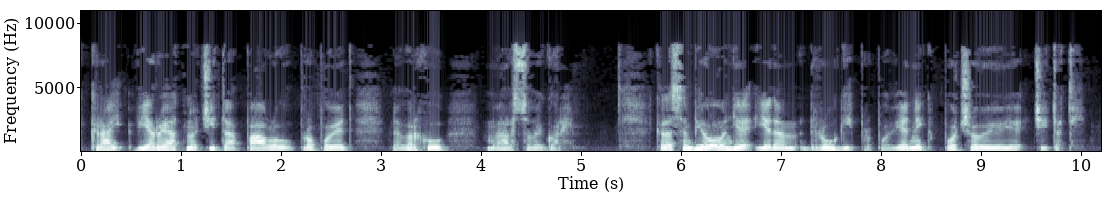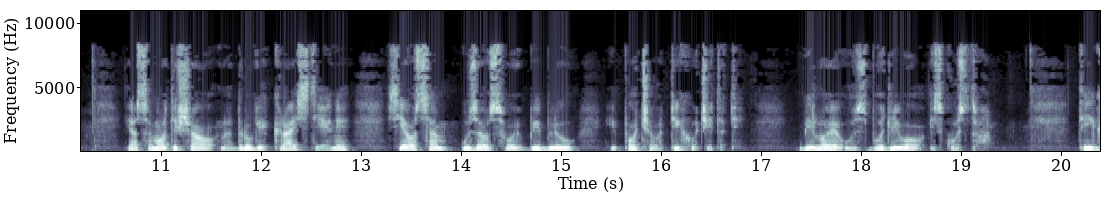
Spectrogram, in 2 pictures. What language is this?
Croatian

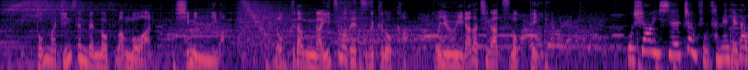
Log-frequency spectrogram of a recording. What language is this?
Japanese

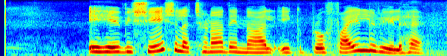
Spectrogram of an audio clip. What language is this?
Punjabi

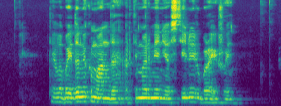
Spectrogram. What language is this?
Lithuanian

